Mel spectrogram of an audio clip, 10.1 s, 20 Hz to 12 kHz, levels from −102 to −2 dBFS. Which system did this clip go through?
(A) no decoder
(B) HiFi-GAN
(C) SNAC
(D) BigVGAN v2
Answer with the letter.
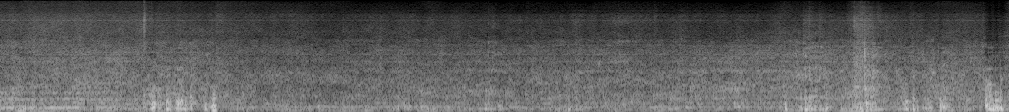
C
